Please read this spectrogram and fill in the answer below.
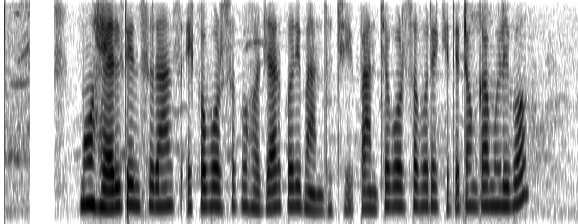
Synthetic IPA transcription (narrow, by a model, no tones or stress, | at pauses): mũɦelt̪insuɾansekɔbɔɾsɔkuɦɔd͡ʒaɾkɔɾiband̪ʱut͡ʃʰḭpant͡ʃɔbɔɾsɔpɔɾeket̪eʈɔŋkamiɭibɔ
